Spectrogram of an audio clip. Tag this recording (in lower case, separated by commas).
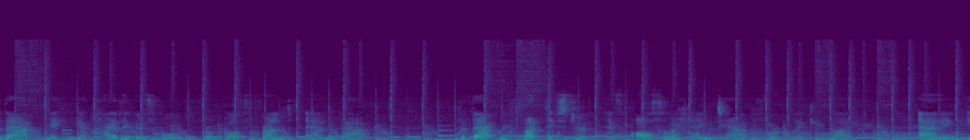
music, speech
